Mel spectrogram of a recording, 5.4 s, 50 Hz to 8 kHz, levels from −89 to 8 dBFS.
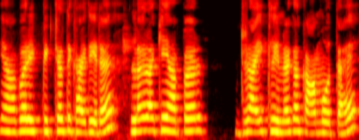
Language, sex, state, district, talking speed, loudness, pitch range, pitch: Hindi, female, Bihar, Vaishali, 235 wpm, -15 LUFS, 235-260 Hz, 245 Hz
